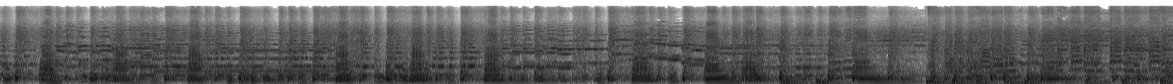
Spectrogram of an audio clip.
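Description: Small Mexican brass band (banda) playing live: a sousaphone carries the bass line under trumpets, trombone and clarinet, in a steady rhythm.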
